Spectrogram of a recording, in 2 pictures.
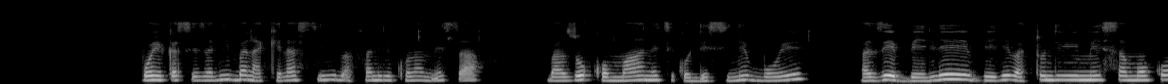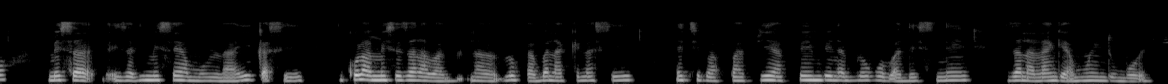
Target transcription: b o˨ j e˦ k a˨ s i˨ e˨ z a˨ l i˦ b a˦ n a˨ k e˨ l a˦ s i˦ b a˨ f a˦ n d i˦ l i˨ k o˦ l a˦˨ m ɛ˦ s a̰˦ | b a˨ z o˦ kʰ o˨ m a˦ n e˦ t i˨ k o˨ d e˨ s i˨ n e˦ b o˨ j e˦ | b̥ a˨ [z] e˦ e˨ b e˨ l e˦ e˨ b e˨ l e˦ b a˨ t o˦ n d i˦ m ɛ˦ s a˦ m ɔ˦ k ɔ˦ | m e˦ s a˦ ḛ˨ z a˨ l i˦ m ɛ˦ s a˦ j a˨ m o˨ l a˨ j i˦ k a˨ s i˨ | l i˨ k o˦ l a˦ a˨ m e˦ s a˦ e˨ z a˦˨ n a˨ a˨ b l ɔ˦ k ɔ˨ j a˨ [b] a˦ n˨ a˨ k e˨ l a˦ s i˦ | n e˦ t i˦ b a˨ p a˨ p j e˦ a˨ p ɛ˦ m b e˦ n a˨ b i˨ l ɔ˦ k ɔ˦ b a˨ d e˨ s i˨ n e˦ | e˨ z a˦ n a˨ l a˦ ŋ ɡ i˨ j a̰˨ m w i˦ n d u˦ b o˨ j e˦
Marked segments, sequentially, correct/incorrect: correct, correct

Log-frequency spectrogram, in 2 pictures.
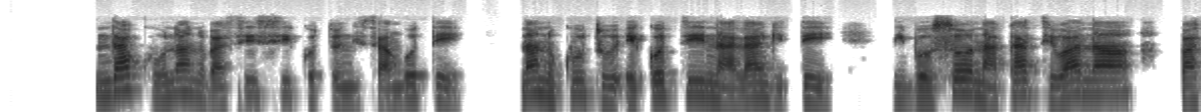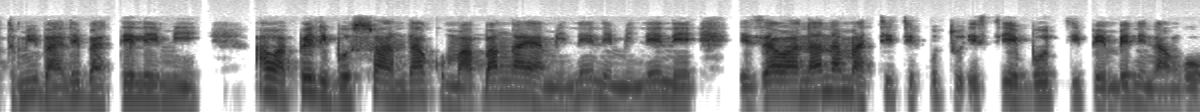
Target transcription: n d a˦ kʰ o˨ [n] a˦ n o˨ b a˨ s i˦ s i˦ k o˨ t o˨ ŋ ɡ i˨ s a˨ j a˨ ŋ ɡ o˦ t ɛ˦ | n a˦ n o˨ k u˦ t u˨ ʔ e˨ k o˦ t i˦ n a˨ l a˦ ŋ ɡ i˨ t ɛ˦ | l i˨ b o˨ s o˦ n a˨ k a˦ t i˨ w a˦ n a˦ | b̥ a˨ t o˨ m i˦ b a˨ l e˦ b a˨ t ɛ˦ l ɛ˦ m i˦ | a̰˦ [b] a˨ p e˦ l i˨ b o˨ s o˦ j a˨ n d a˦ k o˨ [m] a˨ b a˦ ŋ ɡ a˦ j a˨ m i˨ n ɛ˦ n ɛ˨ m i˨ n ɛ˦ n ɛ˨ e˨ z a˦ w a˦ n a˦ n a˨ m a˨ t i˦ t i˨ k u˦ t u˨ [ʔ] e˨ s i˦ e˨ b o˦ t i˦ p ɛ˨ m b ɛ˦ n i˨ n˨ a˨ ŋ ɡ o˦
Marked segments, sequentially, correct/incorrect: correct, incorrect: w, correct, correct

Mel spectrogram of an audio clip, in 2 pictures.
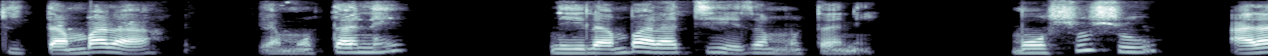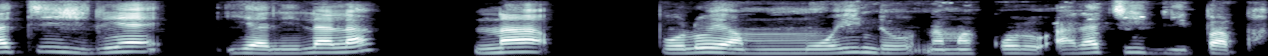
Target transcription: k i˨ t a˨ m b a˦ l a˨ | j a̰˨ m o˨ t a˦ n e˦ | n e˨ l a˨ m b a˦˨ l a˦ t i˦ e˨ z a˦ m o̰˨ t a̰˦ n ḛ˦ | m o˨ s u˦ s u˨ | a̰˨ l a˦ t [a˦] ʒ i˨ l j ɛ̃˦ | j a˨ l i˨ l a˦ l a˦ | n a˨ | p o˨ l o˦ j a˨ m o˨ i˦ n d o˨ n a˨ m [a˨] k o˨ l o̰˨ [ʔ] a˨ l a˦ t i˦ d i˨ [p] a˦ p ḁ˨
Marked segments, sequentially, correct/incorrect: incorrect: i˦, correct, correct, correct

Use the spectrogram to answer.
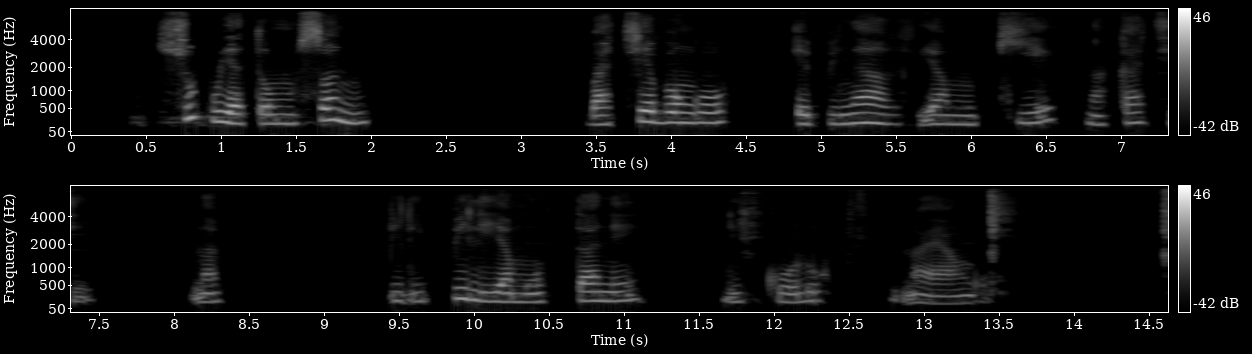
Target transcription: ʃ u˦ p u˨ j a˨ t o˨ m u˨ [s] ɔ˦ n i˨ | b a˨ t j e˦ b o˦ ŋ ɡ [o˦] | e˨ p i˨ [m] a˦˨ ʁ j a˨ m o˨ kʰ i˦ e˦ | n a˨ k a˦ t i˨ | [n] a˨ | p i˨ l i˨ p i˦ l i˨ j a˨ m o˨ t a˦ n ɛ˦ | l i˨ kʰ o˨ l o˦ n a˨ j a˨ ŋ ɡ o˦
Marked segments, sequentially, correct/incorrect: correct, correct, incorrect: n, correct

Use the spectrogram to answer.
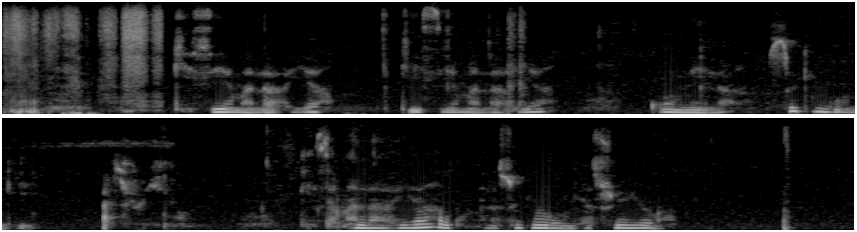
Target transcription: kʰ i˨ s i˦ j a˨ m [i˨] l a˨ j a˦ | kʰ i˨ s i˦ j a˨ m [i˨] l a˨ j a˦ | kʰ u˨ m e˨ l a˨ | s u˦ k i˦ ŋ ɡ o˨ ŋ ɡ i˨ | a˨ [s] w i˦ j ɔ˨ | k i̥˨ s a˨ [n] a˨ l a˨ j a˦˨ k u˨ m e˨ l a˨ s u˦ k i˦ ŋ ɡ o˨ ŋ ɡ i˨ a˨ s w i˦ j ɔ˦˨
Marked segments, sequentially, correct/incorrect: incorrect: a˨, incorrect: a˨, correct, incorrect: m

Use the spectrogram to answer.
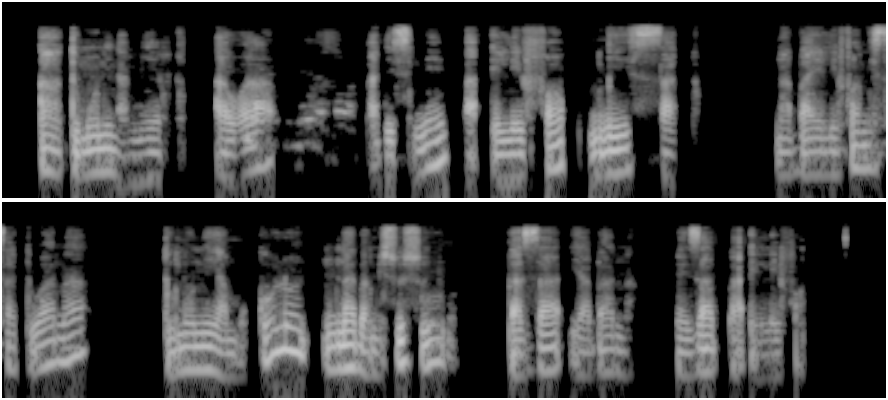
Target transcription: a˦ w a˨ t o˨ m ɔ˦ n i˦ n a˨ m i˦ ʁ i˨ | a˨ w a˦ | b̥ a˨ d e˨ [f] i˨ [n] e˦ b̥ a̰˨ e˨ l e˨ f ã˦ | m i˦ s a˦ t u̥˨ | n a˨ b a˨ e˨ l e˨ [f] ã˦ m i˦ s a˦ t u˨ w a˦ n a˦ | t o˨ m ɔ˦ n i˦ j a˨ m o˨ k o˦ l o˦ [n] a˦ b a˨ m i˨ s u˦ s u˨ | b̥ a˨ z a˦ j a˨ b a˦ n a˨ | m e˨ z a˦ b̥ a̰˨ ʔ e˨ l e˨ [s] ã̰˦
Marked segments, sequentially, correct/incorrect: incorrect: s, correct, correct, correct, incorrect: f

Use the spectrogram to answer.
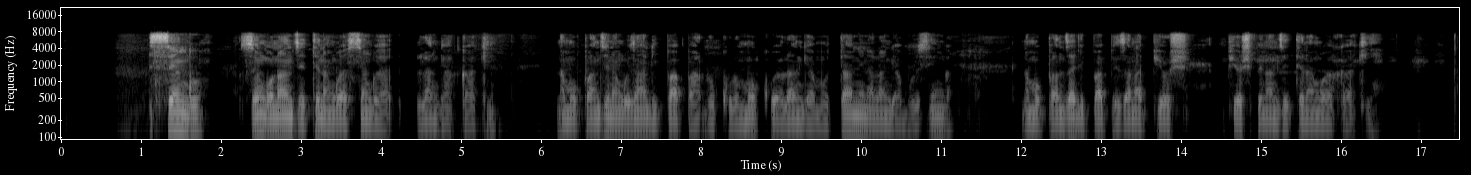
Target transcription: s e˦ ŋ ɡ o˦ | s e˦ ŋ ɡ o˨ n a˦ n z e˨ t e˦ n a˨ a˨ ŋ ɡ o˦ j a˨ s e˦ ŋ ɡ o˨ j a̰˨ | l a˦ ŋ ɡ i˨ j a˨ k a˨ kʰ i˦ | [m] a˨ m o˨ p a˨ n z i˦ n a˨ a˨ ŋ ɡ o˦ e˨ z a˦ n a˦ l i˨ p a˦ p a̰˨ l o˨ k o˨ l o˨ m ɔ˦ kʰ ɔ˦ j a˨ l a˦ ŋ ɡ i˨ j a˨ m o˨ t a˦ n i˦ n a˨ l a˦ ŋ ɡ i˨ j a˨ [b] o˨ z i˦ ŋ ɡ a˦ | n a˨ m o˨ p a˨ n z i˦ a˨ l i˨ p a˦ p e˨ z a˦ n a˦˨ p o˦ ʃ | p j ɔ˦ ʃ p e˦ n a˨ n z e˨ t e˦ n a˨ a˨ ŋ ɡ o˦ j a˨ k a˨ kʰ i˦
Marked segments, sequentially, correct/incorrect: incorrect: n, correct

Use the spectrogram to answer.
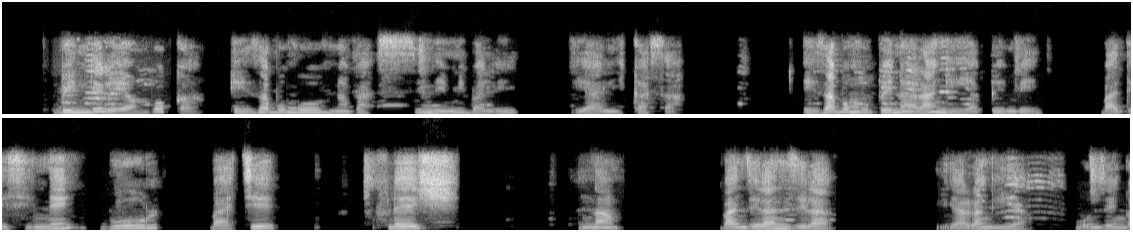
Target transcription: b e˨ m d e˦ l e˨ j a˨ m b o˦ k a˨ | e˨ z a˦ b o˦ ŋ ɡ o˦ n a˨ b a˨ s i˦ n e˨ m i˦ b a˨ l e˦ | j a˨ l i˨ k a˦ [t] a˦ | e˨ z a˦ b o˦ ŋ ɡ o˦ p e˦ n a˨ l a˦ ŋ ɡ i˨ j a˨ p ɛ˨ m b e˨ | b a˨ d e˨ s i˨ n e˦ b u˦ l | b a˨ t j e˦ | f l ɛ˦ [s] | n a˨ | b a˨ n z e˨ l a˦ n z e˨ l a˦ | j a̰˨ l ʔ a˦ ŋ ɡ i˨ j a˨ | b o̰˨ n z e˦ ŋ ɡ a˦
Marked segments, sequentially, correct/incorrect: incorrect: s, incorrect: ʃ

